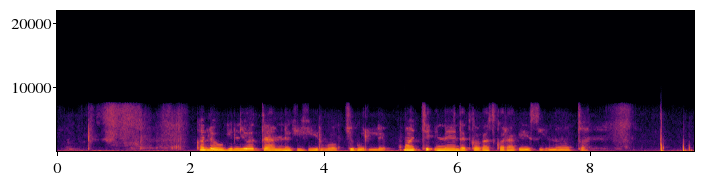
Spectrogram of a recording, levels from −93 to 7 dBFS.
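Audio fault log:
No faults heard in this speech clip.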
